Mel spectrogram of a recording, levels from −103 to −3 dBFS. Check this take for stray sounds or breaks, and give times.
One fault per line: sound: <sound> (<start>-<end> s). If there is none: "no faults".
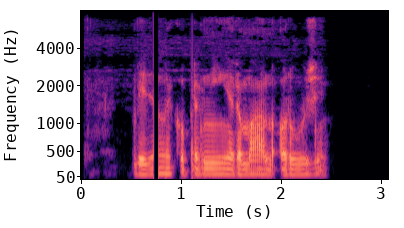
sound: dropout (0.7-0.8 s)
